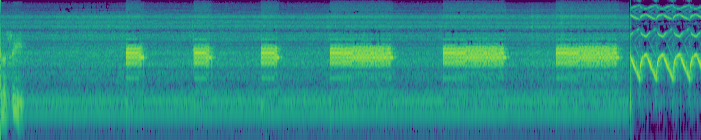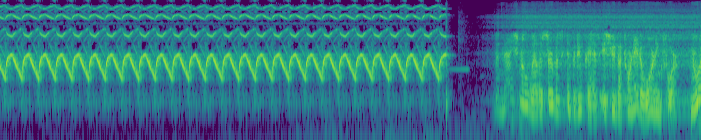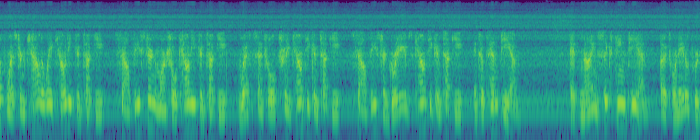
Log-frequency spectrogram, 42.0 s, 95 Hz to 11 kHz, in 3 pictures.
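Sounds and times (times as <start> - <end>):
warbling siren-like attention tone: 11.1 - 23.3.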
